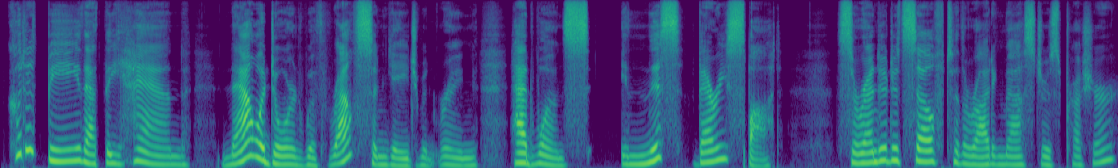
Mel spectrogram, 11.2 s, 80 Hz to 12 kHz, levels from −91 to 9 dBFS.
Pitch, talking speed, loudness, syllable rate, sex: 185 Hz, 135 wpm, -19 LUFS, 4.1 syllables/s, female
